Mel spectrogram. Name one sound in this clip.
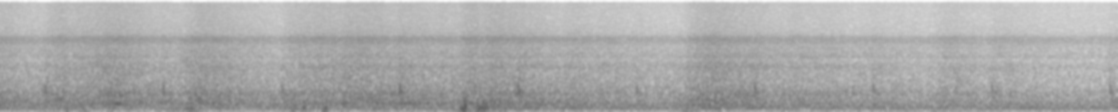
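A plastic tarp drags and rustles over dirt.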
